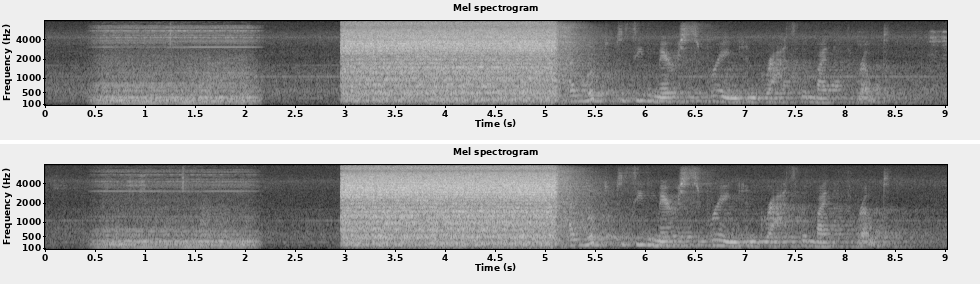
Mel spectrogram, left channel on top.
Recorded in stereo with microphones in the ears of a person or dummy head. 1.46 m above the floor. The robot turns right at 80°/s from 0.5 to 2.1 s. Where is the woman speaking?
5° right (ahead or behind), 3 m.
